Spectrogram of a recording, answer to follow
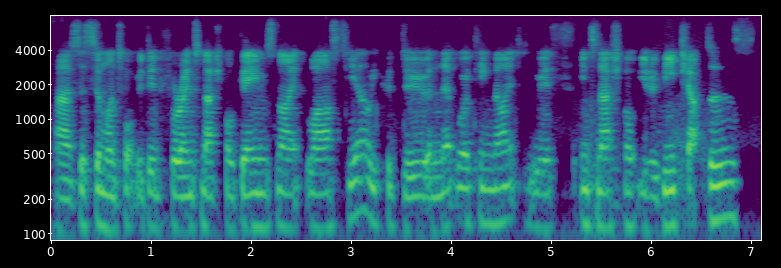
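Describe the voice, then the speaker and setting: A man's voice: on the low side, steady tone, a little fast, fairly bright tone. A young man talking casually in a student society meeting over an online call with dull, lo-fi sound. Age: young adult.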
